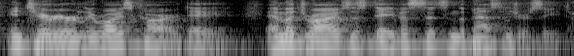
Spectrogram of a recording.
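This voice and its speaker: A man's voice: mid-range voice, moderate pace. An older man reading stage directions as scripted narration at a live table read, speaking into a stage microphone. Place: theatre stage before an audience. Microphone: microphone on stand.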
